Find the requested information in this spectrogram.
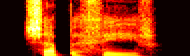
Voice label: Farsi Good night; Greetings

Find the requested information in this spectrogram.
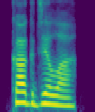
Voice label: Russian How are you; Greetings

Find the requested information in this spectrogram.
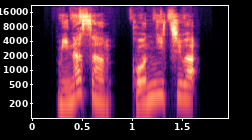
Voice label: Japanese Greetings everyone

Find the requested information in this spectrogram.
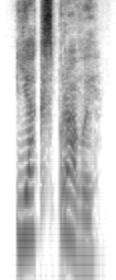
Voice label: Ukrainian How are you; Greetings

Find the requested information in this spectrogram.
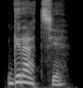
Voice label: Italian Thank you; Greetings

